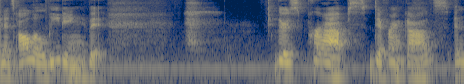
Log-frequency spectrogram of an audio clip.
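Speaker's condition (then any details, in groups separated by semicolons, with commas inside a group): No condition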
